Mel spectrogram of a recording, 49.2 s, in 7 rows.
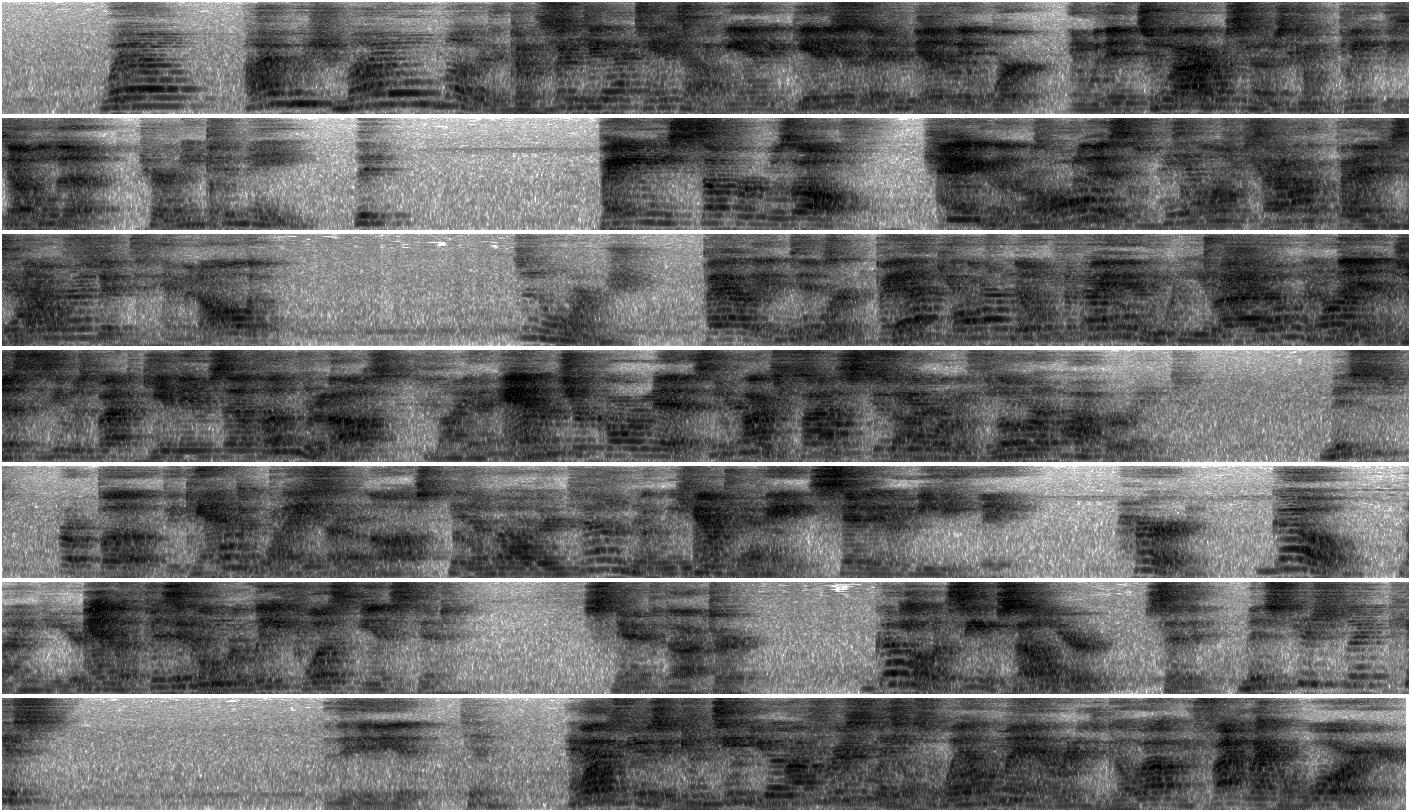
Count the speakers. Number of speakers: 2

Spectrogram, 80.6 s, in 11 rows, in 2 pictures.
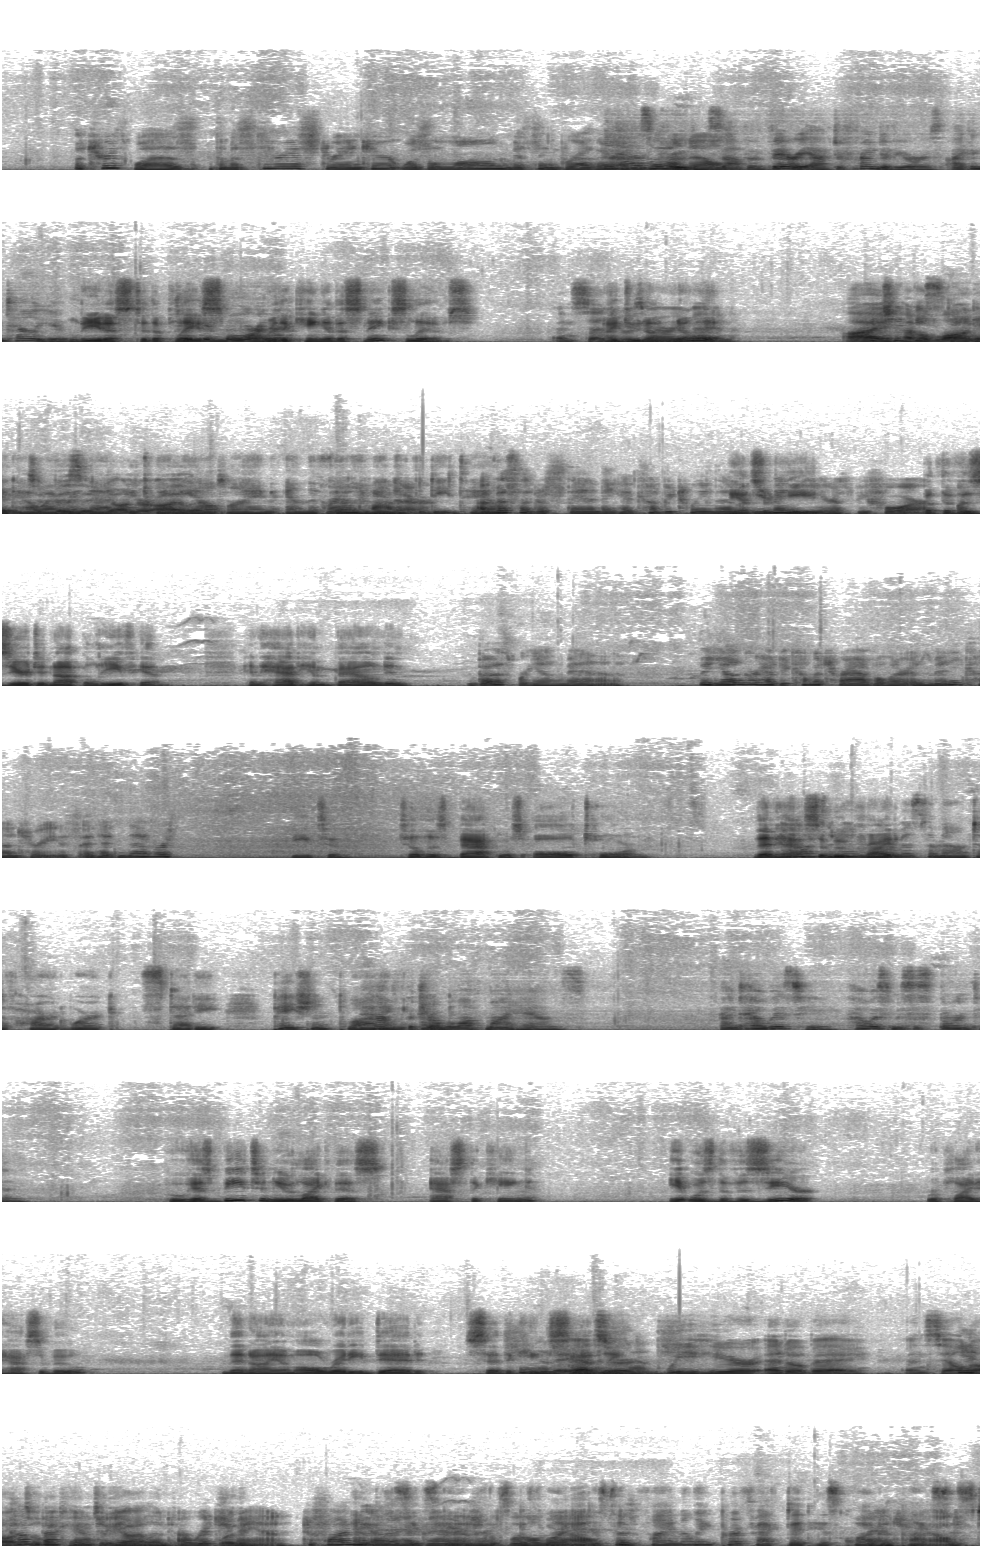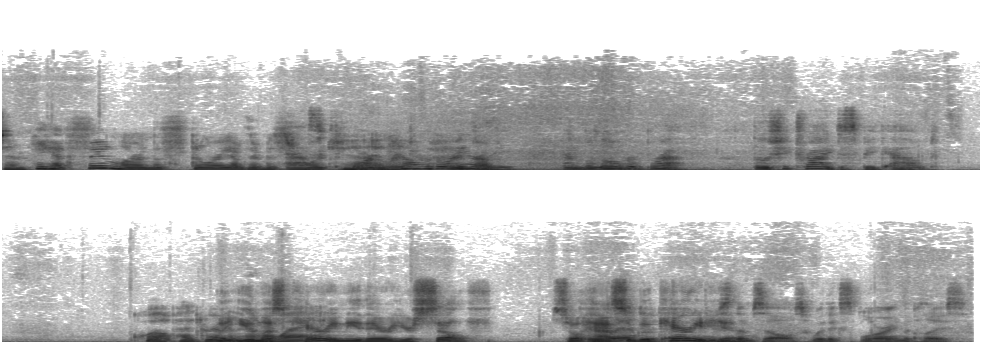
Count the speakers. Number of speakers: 5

